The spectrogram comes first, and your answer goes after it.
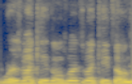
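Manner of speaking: high-pitched mock panic; freaking out. Retelling a cyclist's frantic hunt for his ketones after a stage, high-pitched mock freak-out. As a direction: imitate someone frantic, voice jumping up high. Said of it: "freaking out".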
